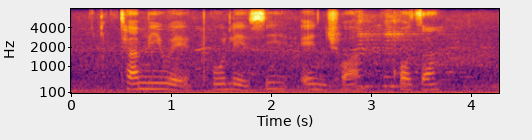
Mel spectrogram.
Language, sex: Tswana, female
